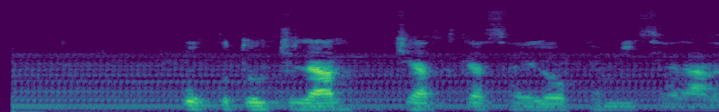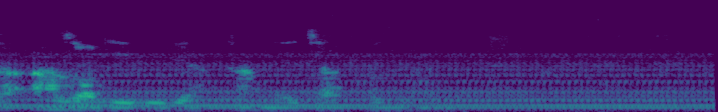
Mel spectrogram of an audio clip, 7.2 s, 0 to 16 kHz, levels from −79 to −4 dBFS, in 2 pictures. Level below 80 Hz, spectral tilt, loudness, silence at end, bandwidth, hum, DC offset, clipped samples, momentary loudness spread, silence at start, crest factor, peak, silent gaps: -64 dBFS; -6 dB/octave; -30 LUFS; 0 s; 11.5 kHz; none; under 0.1%; under 0.1%; 24 LU; 0.05 s; 26 dB; -6 dBFS; none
